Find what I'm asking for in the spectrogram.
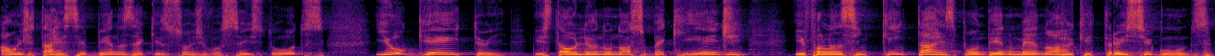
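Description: Here a woman speaks at a moderate pace. Her pitch is medium, with ordinary variation. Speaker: IT infrastructure manager. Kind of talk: conference talk. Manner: animated.

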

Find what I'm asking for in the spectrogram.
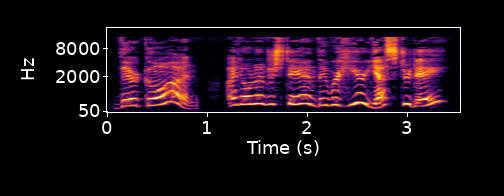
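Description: A female-sounding, put-on character voice comes through at an extremely high pitch, shrill. The pace is moderate. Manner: shrieking, alarmed.

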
